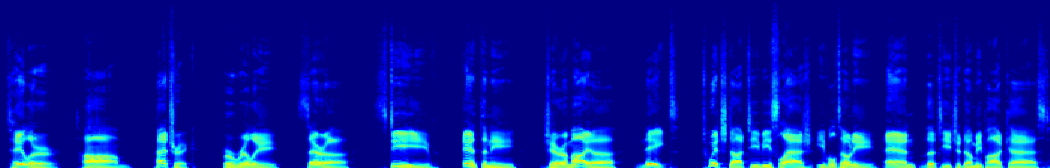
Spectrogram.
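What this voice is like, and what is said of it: Smooth sexy radio announcer voice. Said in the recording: “we got a sexy radio voice this time”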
